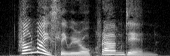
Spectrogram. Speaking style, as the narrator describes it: cried Lydia

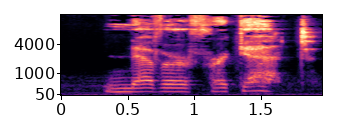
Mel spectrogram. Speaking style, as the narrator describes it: I heard her croak

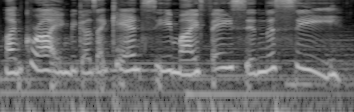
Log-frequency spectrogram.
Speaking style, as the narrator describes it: sobbed Moon

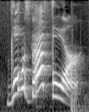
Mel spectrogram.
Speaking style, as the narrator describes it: I yelled at him

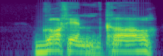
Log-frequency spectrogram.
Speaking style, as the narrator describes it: grunted a rough voice

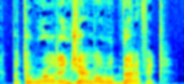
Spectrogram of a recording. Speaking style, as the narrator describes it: said Julius cheerfully

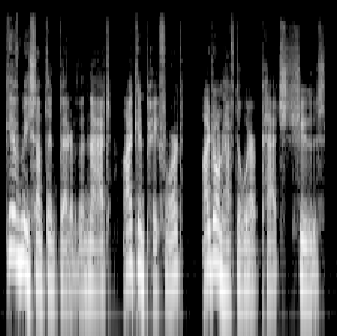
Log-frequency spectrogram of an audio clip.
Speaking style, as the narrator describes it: he grunted

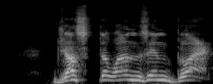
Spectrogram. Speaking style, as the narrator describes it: he shouted

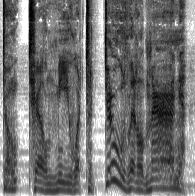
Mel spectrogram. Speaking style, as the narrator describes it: roared

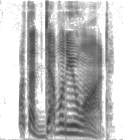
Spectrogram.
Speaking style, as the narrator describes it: the man's voice demanded harshly

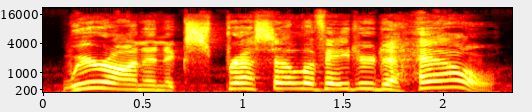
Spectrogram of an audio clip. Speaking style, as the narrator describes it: Ellen shouted

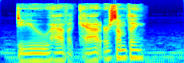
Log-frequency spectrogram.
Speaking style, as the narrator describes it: Adrian asked

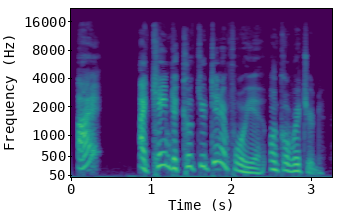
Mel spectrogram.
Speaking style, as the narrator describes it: she stammered

